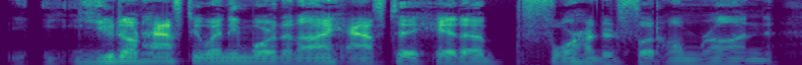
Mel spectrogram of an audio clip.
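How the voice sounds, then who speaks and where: This clip features a male guest voice actor and audiobook narrator on a podcast, using everyday analogies to explain things in a casual yet emphatic way. His mid-range voice moves at a moderate pace with a slightly bright quality, and the studio recording has no room sound.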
